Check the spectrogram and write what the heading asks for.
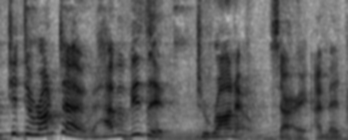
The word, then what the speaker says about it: Toronto: Toronto have a visit Toronto sorry I meant Toronto you don't pronounce the T learning thanks to everyone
